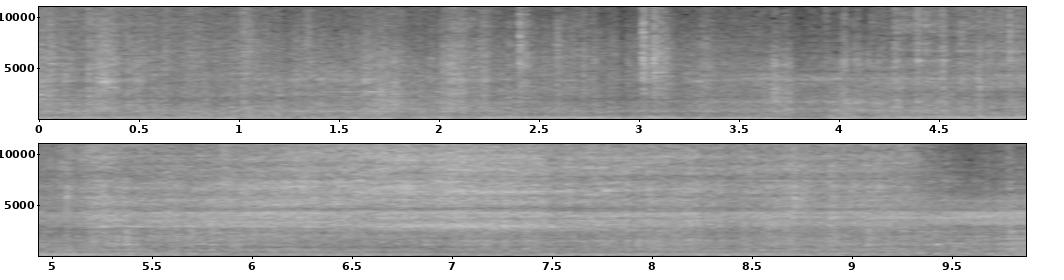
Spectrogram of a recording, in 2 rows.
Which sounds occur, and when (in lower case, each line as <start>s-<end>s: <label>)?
0.0s-9.8s: train
5.1s-9.8s: train wheels squealing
